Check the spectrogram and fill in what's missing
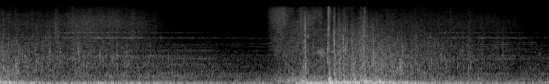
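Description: A Confringo fire spell explosion in the video game Hogwarts Legacy, a single booming blast that bursts out midway over a dense bed of game noise and music.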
